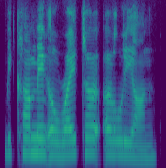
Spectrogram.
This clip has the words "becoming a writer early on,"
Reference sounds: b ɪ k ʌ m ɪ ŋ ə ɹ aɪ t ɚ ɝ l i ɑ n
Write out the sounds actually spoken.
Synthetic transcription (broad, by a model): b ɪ k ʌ m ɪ ŋ ə ɹ aɪ t ɚ ɝ l i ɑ n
